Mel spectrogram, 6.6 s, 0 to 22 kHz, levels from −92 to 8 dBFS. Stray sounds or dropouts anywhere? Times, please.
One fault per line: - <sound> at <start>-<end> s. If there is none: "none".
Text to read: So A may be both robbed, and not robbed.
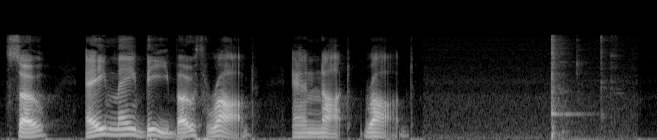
- thud at 5.5-6.3 s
